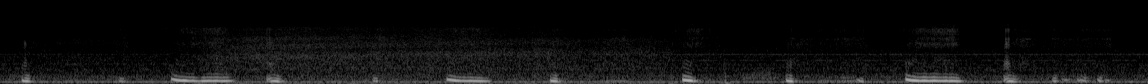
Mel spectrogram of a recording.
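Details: Cat M asleep indoors, its human-like snoring first noticed as noise while the TV was on: low, sliding snore breaths recurring every second or two, some longer and drawn out, with a steady background hum.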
